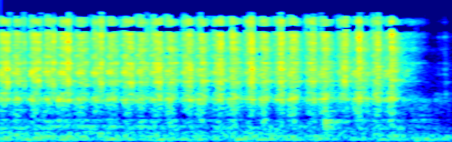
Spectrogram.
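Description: A wooden container holding salt is shaken close up, giving a rapid, bright, rattling hiss like a maraca or shaker. The grains swish back and forth in quick, uneven strokes for about three seconds, then the sound fades out.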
